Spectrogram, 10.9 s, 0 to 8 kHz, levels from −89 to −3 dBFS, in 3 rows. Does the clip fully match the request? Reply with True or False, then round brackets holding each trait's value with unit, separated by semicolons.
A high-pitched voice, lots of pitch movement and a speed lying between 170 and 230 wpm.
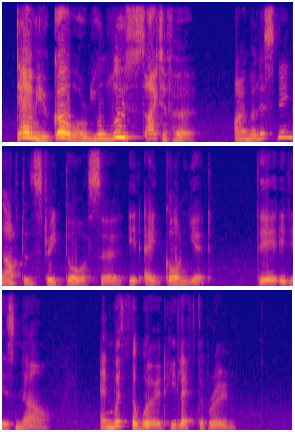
True (210 Hz; 7.0 semitones; 180 wpm)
